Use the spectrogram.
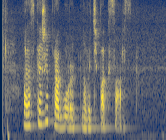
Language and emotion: Russian, neutral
